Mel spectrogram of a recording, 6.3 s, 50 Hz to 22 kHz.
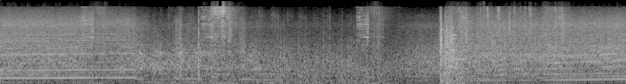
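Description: A Porsche GT3 RS in the video game Forza Horizon 4 runs at full throttle, its engine note rising through the gears in loud, continuous revs with a sharp shift or bump partway through.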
